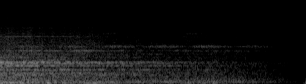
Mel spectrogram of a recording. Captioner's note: crickets chirping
